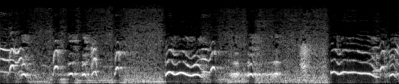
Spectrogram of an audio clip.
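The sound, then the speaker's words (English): A dog whimpers and barks in a steady run of high, wavering cries broken by short yelps, continuing loudly throughout with no pauses for talk. “I mean, they might as well give the actual dog voting rights at this point.”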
